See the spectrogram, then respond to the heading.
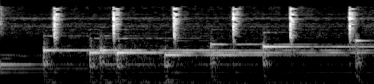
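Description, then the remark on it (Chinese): A bomb's countdown timer, set in the lower left of an iron picture frame, ticks steadily, about three sharp, bright clicks per second, each with a crisp high snap, over a sustained electronic hum. No one speaks. “而在铁框的左下方，竟然有个不停在倒数的计时器。”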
